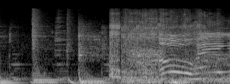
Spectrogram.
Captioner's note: farting noise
